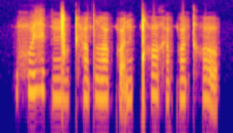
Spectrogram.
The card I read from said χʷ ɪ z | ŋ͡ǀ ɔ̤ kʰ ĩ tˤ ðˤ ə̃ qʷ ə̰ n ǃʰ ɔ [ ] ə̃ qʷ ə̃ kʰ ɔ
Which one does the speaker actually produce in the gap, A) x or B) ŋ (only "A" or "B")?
A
